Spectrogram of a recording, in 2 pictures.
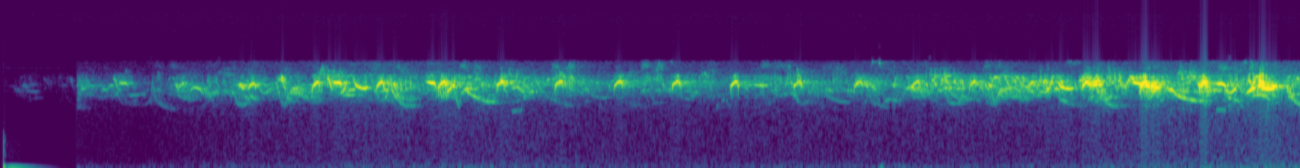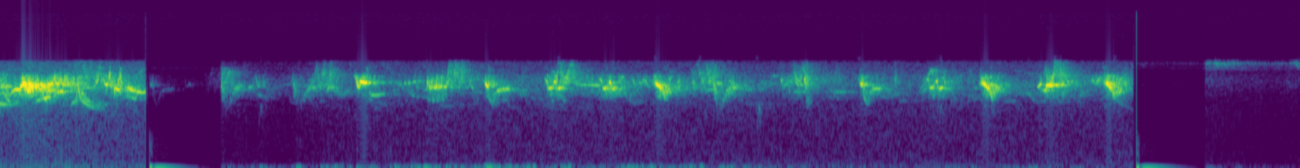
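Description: Birds chirping and calling, many short high notes overlapping in a busy chorus. It breaks off suddenly about halfway through, resumes after a brief gap, and stops suddenly near the end.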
